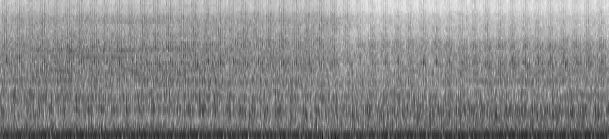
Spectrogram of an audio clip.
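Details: VW Jetta just restarted after a clutch job, warming up: steady idle with a fast, even light tick of about four per second from fresh lifters, expected to go away as oil pumps up.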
